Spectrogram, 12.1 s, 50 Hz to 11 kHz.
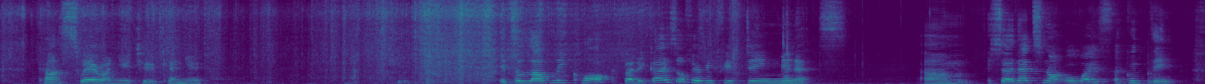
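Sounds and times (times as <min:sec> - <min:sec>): tissue paper rustling: 0:00.0 - 0:07.6.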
